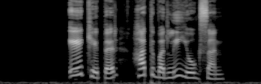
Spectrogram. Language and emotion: Punjabi, neutral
